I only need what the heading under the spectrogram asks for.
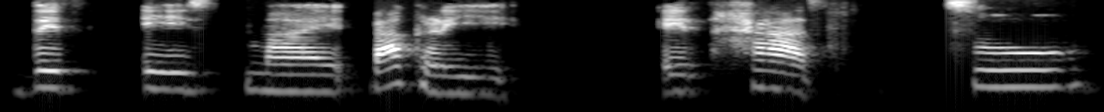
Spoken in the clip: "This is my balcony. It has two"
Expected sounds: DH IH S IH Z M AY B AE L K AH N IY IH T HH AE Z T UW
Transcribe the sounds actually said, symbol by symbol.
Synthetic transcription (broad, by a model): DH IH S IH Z M AY B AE K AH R IY IH T HH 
